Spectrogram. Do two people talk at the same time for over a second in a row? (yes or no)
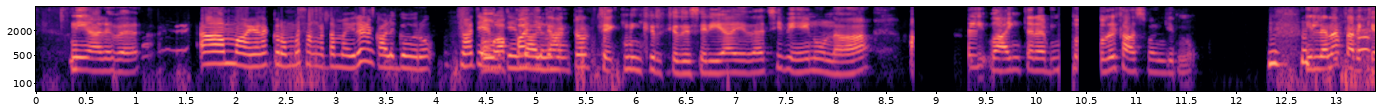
no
